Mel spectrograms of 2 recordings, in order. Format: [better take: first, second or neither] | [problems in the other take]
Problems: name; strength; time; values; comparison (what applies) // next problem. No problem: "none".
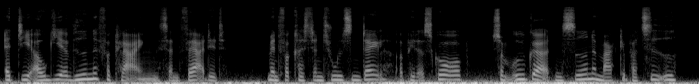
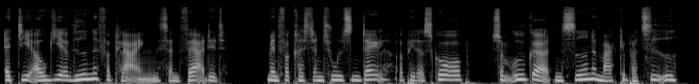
second | low rumble; noticeable; throughout; 15 dB below the speech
